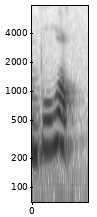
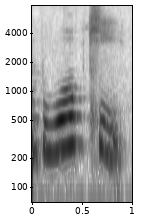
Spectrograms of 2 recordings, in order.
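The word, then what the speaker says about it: 부엌: Huruf K kalau dia di akhir dia dibacanya K. K biasa bukan K. Contohnya itu ada buok. Buok. Kalau ketemu sama vokal jadinya buoki. Buoki. Buok artinya dapur.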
